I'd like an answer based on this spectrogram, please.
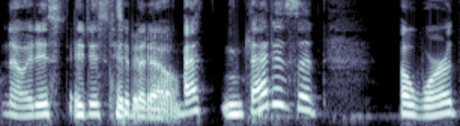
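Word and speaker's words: Thibodeau: I believe you don't pronounce it. Thibido. No, it is it is Tibido.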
